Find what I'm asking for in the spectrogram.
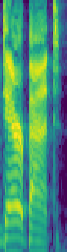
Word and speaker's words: Frank Darabont: Frank Darabont.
